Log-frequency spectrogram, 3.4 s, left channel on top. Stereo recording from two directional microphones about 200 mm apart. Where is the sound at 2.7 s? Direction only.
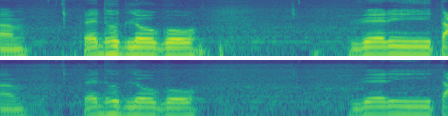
40° left (ahead or behind).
